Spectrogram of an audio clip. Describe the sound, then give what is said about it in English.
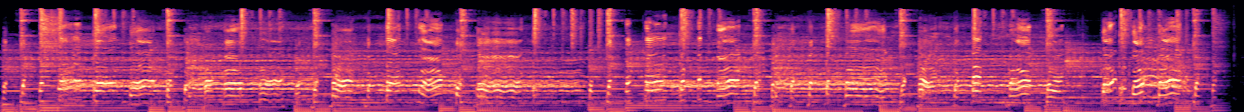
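A puppet chicken clucks in place of singing, following the tune of an upbeat pop song over a full, steady backing track that plays loudly throughout before cutting off. “listen to Camilla the Chicken sing … …”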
